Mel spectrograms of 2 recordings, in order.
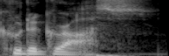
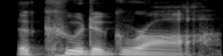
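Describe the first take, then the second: First: The last word ends with an s sound. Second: The last word ends without an s sound. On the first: The speaker calls it right. "It's pronounced coup de grace" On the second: The speaker calls it wrong. "I say Gra"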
